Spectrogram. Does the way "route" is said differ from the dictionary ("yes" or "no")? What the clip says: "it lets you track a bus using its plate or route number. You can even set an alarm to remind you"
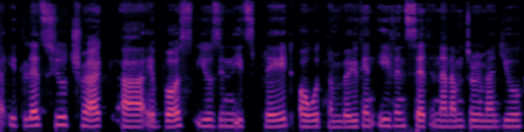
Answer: yes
